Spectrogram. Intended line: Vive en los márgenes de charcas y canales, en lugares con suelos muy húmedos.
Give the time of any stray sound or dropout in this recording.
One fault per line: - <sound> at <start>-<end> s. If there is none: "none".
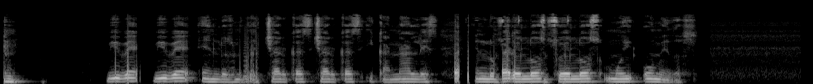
none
